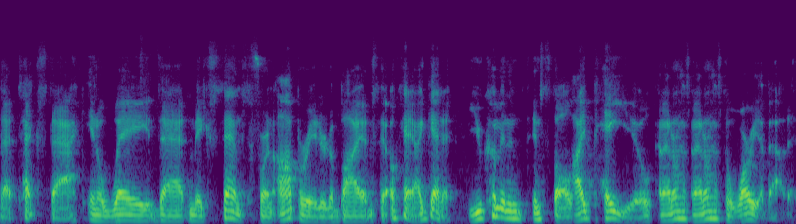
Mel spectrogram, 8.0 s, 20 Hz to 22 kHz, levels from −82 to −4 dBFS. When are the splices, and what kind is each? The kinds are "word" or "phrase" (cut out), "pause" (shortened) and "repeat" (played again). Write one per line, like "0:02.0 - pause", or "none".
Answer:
0:04.6 - pause
0:05.7 - word
0:06.9 - repeat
